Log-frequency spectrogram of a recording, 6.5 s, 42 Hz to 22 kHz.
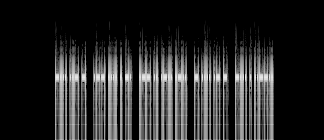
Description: Morse code, heard as a keyed tone, about 50 wpm, 700 Hz. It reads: BUT WHEN WILL THAT BE?
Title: Sentences from Top 100 Words 50wpm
